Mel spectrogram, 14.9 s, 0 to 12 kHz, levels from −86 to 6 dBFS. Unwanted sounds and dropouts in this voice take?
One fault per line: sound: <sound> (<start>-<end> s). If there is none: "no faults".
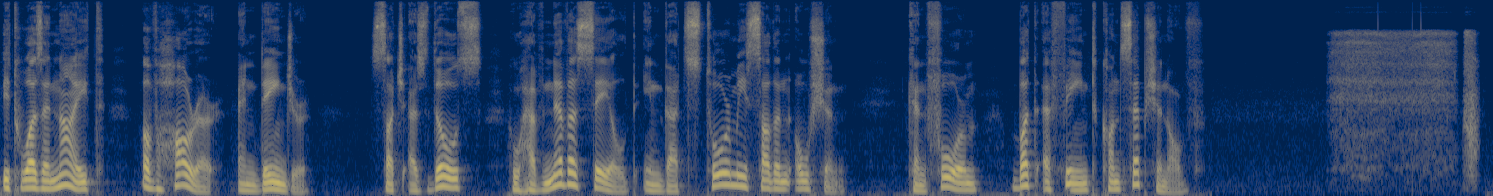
sound: sigh (13.3-14.8 s)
